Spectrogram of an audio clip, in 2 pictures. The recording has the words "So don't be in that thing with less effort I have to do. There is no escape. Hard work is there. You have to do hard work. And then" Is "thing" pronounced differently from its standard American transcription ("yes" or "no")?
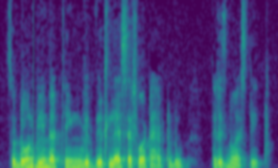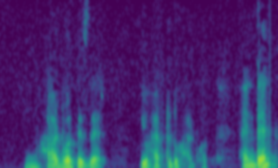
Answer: yes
